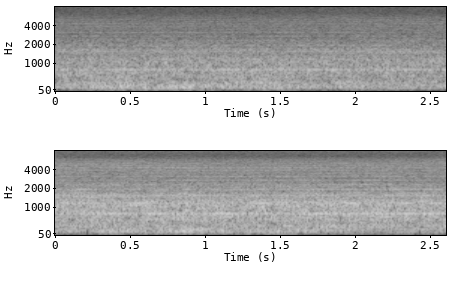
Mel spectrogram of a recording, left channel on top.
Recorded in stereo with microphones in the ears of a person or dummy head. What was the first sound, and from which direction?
Only background noise.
